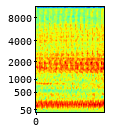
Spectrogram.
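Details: Honda Civic with a freshly installed D16Y7 engine, first start after install, cold idle: steady but with a fast, light ticking clatter, a noisy top end; owner had adjusted the valve lash and hopes it quiets once warm, cause unconfirmed.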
